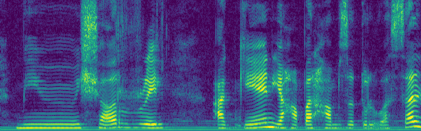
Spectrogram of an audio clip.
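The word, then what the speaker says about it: مِن شَرِّ: मिन शर्रिल, अगेन यहाँ पर हमज़तुल वसल, जैसा कि मैंने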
